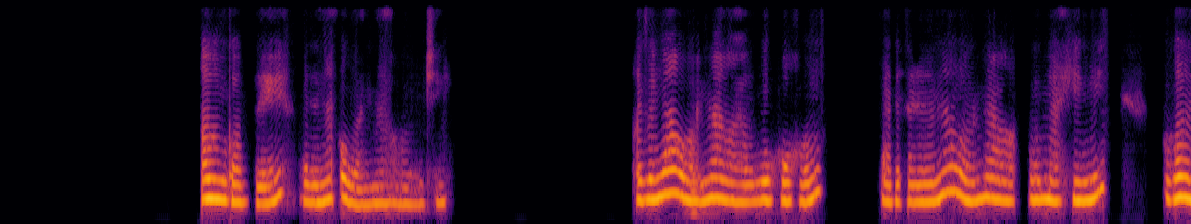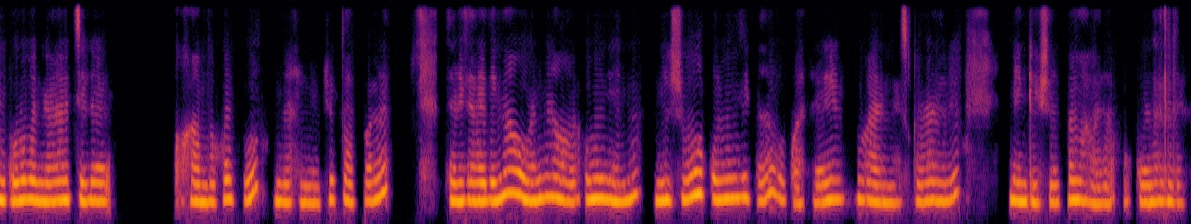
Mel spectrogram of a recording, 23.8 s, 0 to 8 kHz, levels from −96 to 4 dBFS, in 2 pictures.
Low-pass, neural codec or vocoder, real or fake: 7.2 kHz; codec, 16 kHz, 1 kbps, FreqCodec, smaller model; fake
